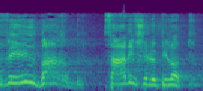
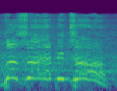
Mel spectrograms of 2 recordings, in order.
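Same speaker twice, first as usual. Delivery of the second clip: higher, louder, slow Bonsoir, Abidjan; shouted greeting; 9 semitones higher, 3 dB louder, slower than usual. Acted. Comedian redoing his own welcome, higher and louder. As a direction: stretch "Bonsoir, Abidjan" out loud. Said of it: "aller moi-même me présenter".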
